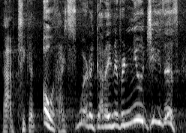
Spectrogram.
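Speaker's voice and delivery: lightly acted denial, soft and climbing high; hushed oath rising in pitch; Peter. Disciple swearing he never knew Jesus, acted protest. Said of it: "So here's Peter".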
